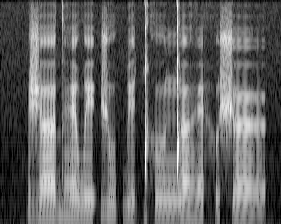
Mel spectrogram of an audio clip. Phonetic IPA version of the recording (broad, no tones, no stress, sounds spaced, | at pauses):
ʒ ɐː dʱ ɛ w e ʔ ʒ u ɓ ɪ ǃʰ ʊː ŋ͡ǃ ɐ ɦ ɛ h ʊ ʃ œ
